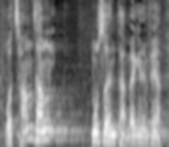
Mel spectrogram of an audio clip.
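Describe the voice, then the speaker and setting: A man's voice: medium pitch, fast, husky. Man preaching in an echoey hall. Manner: animated preaching that moves from hushed to loud and questions the congregation. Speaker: pastor. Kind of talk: sermon. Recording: echoey hall with faint noise.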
